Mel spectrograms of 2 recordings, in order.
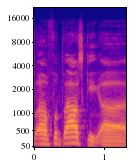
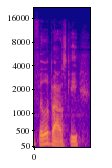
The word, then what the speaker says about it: Filipowski: That's Flipkowski. Kyle Flipkowski. However you say his name. Filipowski. There it is.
